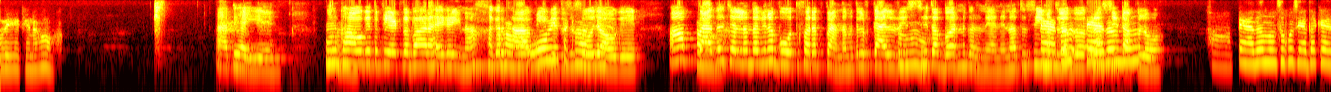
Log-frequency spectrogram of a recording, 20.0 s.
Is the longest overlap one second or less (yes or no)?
no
